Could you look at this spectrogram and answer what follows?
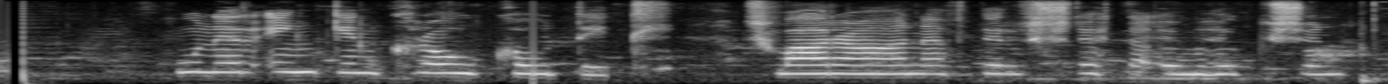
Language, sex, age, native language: Icelandic, female, 12, Icelandic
